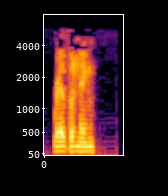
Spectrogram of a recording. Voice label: "revenging", English; adjectives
